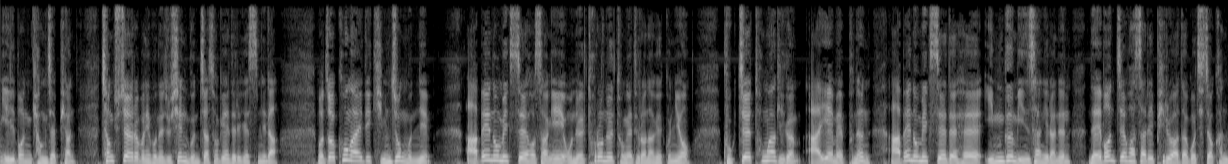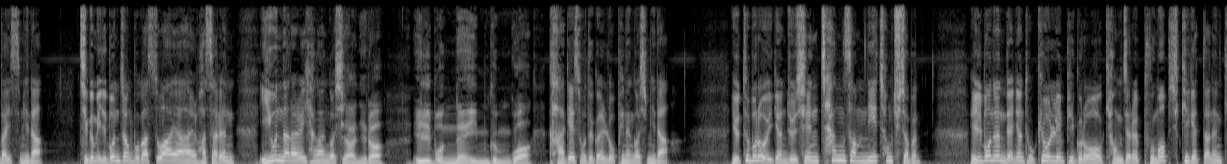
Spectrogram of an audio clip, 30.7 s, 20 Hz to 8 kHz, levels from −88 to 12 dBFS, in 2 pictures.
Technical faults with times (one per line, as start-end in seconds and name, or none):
19.61-21.98 wrong sample rate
